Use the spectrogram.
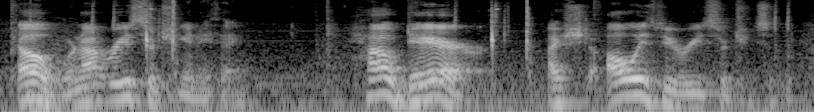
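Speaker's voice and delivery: ordinary talk, nothing marked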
